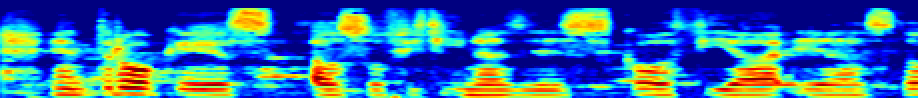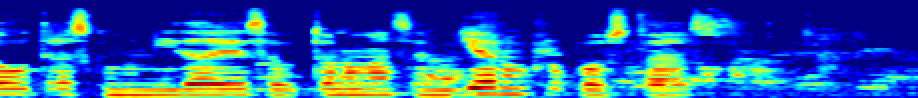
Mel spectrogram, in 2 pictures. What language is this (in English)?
Galician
